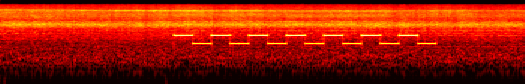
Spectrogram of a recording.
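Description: Fire-dispatch radio alert tone: short beeps alternating between a high and a low pitch, about four a second for three and a half seconds, starting about two seconds in. The tone signals that a dispatch call is about to follow. Under it is a steady rushing background.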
